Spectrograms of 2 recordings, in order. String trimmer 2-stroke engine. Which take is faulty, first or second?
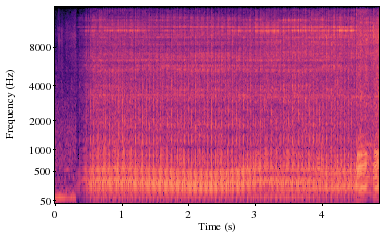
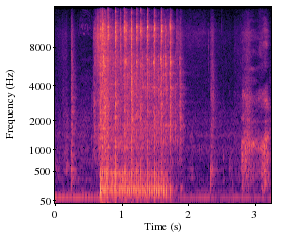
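first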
